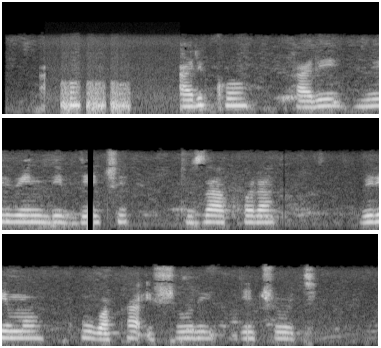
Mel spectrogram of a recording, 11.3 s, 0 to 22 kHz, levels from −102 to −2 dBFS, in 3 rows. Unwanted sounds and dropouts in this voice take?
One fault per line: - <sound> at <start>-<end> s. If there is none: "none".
- laugh at 0.6-1.3 s
- dropout at 4.6-4.7 s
